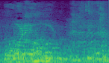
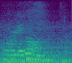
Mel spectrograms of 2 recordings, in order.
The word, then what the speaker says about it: orejón: Orejón. So they have these really heavy objects that made their ears really big. And so how do you say big ears in Spanish? Orejón.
